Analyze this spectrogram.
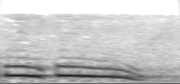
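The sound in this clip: A person's voice imitates a dove cooing with two hummed, hollow notes. The first is short and the second longer, sliding downward at its end.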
